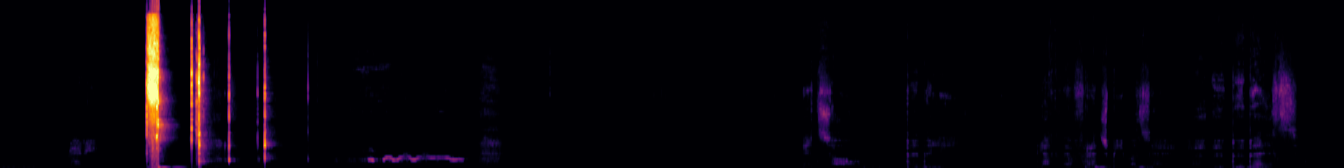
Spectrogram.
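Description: A drink can is cracked open with a loud, sharp snap and a few quick clicks, then a brief fizzy hiss; soft whispering follows after a pause.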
